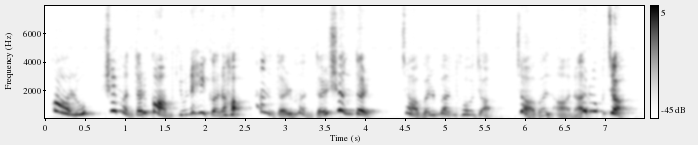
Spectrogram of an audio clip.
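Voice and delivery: high, frantic chant with nervous laughter; panicked spell. Acted. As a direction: crow wife panics as her spell fails, high and frantic. Spell fails, rice keeps coming.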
